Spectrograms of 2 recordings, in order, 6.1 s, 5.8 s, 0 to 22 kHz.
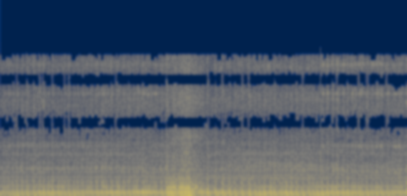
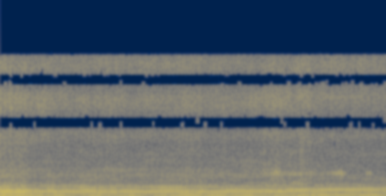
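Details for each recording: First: Echo CS-345 chainsaw cutting wood before carb adjustment: screaming two-stroke sags and labours each time the chain bites, pitch dropping under load; bogs down from a slightly lean high-speed (H screw) mixture, later fixed by richening 1/8 turn. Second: Echo CS-345 chainsaw that bogged and died under load from a lean mix, after richening the H screw 1/8 turn counterclockwise and lowering idle: high revs hold pitch as the chain bites, dipping slightly and recovering cleanly; normal cutting under load.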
